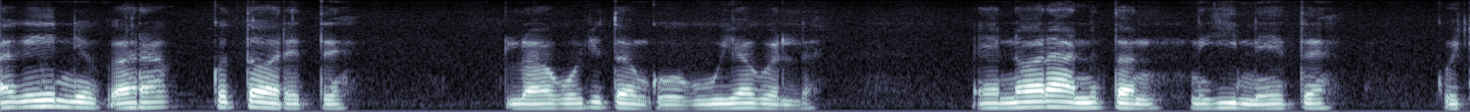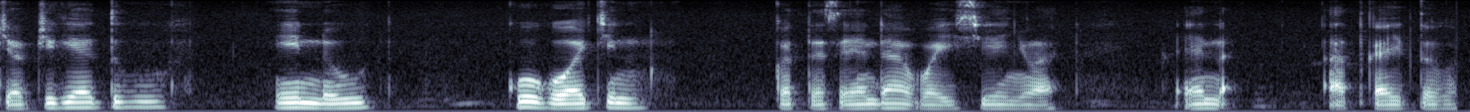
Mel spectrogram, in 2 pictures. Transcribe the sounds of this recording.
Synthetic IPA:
a˨˦ke˦nju˨ka˨ɾa˦kːo˦tɔ˦ɾe˨te˨ | lɔ˨ko˦t͡ʃu˦tɔ˨ŋɡo˨ku˦ja˦ko˨le˨ | ɛ˨nɔ˦ɾa˦˨nɪ˦tɔ˨nːi˨ki˦ne˨˦te˦ | ko˨t͡ʃɔ˨p̚t͡ʃi˦kɛ˦tu˦ku˦k | e˦no˨u˦ | ko˦ko˨˦t͡ʃɪ˦n | kɔ˨tɛ˨sɛ˨nda˦˨pa˨i˨se˦ɲwa˦n | ɛ̰˦n | a̰˨tka˨ito˦ko˦

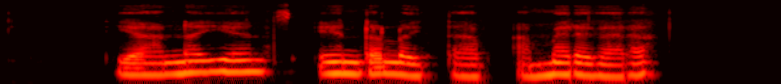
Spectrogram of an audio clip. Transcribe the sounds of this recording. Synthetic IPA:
tja˨na˦jɛ˦nse˦ndɔ˦lɔ˨ita˨ba̰˨mɛ˦ɾɛɣa˨ɾa˦

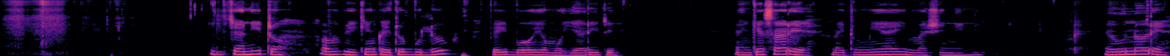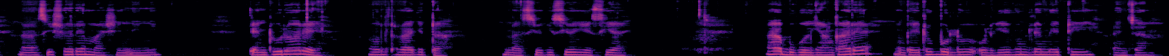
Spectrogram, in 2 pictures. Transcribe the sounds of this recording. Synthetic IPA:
i˨lt͡ʃa˨ni˦to˨ɔ˦βi˨kɪ˦ŋka˨i˨to˦bu˨lu˦kpe˦i˦bɔ˨˦jɔ˨mo˨ja˨ɾi˦ti˨n | ɛ˨ŋkɛ˦sa˦ɾɛ˨na˨i˨tu˨mi˦a˦i˦ma˨ʃi˨ni˨ni˦ | e˨u˦no˦ɾɛ˨na˨si˦ʃo˦ɾe˦ma˨ʃi˨ni˨ni˦ | e˨ntu˦ɾo˦ɾɛ˨ | o˦ltaɾa˦kɪ˦ta˨ | na˨sjo˦ki˦sjo˦je˨si˦ai | a˦bu˨ko˨ka˨ŋka˦ɾɛ˦i˨ŋka˨ito˦bu˨lu˦o̰˨lke˦ku˦nle˦me˦ti˦a˨ɲd͡ʒa˦n

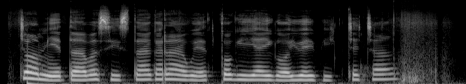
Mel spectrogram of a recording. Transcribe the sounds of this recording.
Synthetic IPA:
t͡ʃɔ˦me˨ta˨βa˦si˨sta˦ka˦ɾa˦wɛ˨t̪kɔ˦ki˨ja˦iɡɔ˨jwɛ˦jpi˨k̚t͡ʃɛ˦t͡ʃa˦ŋ

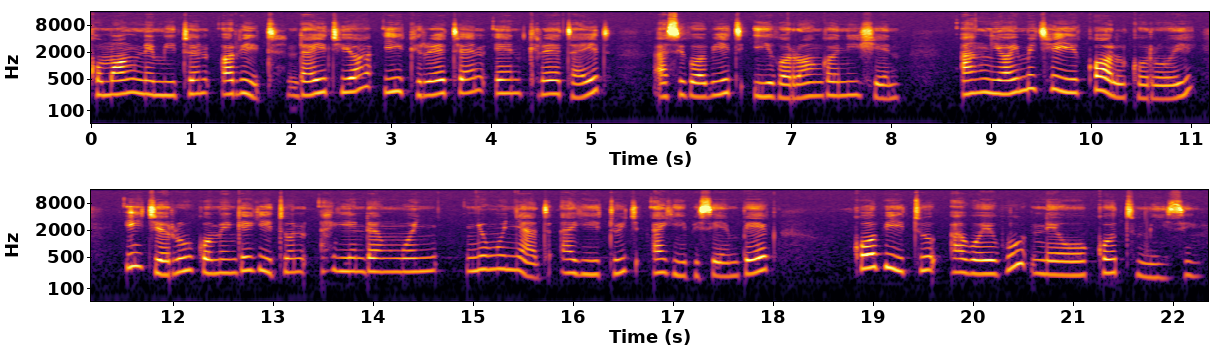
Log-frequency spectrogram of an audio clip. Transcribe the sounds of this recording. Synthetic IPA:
ko˨mɔ˦ŋne˨mi˨te˦nɔ˦ɾi˨tnda˨i˦tjɔ˦i˦ki˨ɾe˦tʰe˦ne˦nki˨ɾe˦ta˨i˦t | a̰˨si˦kɔ˨bi˦ti˨kɔ˨ɾɔ˦ŋɡɔ˦ni˦ʃe˨n | a˨ŋnjɔ˨i˦me˦t͡ʃe˦i˦kɔ˦lko˨ɾo˨i˦ | i˦t͡ʃe˨ɾu˦ko˨me˨ŋɡe˦ki˨tu˦na˦kindɛ˦ | ɲu˦ŋu˦ɲa˨ta˨ki˨tu˦t͡ʃa˦ki˨bi˨se˨mbe˦kː | o˦bi˦tua˨ko˨e˨ku˦ne˨o˨ko˦tmi˨si˦ŋ

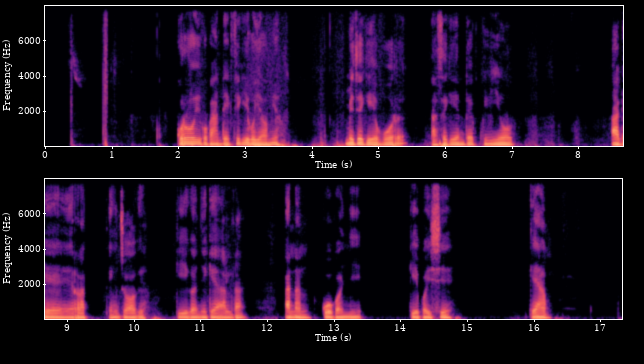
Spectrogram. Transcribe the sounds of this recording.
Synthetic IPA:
ko˦ɾo˦i˦ko˨paː˨ndɛ˨k̚t͡ʃi˦ki˦ko˨jɔ˦mjɔ˦ | me˦t͡ʃe˦k̬e˦po˦ɾḛ | a˨se˦keː˦ndɛ˦kːu˨ɲ˦o˦k̚ | a˨kɛ˨ɾa˨t̚ | ɪ˨ŋt͡ʃɔ˨ke˨ | ki˨ka˨ɲi˨kɛ˨a˨ltaː˦˨ | na˨nko˨kɔ˨ɲi˨ | ke˨pa˨iʃe˦ | kɛ˨a˦m

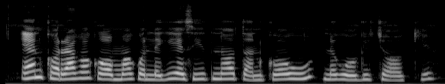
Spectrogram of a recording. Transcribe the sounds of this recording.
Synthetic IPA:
ɛ˦nkɔ˨ɾa˦kɔ˦kɔ˨mwa˦ko˨le˨kɪ˦e˨si˦t̪nɔ˦t̪ɔ˨nko˦wu˦nɛ˦ko˨k̬ɪ˦t͡ʃɔ˨kje˦

